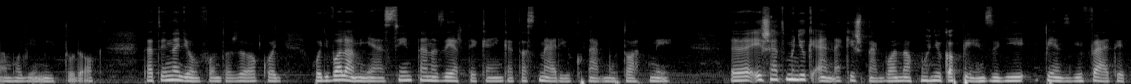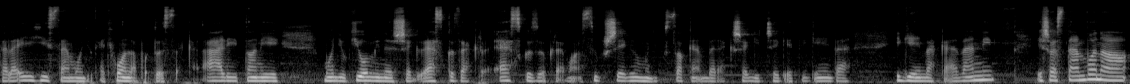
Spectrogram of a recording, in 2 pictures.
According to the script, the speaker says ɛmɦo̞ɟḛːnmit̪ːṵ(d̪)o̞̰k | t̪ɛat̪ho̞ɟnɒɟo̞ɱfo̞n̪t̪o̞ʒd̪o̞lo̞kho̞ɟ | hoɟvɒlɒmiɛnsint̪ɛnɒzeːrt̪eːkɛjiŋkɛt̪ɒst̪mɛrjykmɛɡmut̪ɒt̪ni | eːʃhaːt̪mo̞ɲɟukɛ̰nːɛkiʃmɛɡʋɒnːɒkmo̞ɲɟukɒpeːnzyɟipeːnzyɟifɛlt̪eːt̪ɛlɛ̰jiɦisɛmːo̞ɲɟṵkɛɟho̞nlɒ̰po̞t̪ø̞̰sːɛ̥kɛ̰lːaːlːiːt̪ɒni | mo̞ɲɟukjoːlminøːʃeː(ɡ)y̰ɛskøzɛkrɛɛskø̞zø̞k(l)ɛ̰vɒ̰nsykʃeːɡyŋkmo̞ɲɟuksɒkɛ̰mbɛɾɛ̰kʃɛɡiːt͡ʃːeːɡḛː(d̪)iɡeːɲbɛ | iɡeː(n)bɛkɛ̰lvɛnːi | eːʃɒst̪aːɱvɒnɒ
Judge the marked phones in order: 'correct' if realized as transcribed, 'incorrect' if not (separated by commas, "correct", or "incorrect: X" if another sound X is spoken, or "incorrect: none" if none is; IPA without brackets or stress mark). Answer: correct, correct, incorrect: r, incorrect: t̪, incorrect: ɲ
